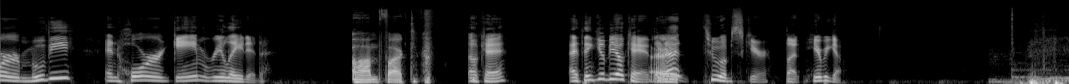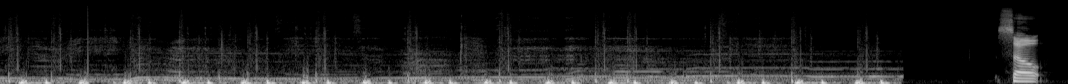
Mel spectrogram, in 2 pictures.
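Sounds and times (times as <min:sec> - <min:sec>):
speech: 0:00.0 - 0:02.8, 0:03.5 - 0:05.1, 0:05.7 - 0:08.5, 0:20.7 - 0:21.2
horror video game heartbeat sound effect thumping: 0:10.2 - 0:19.7.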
